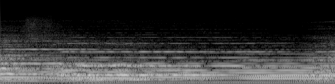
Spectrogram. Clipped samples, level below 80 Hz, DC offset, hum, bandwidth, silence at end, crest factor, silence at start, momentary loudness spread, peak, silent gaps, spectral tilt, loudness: under 0.1%; -42 dBFS; under 0.1%; none; 9.6 kHz; 0 s; 12 dB; 0 s; 4 LU; -8 dBFS; none; -8 dB/octave; -21 LUFS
